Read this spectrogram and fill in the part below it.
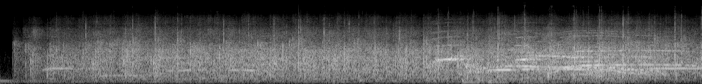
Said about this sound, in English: Sounds like a very supportive audience. It sure does, although I must point out that the cheering started when we stood up to bow. A cynic might argue the crowd just realized we would not be playing anymore, and that's what the cheers were about.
